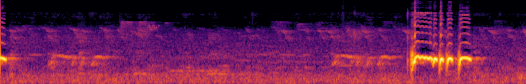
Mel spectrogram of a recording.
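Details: Zebra dove in full song aimed at a rival. Soft, distant cooing trills come first, then one loud, close, stuttered cooing phrase near the end.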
